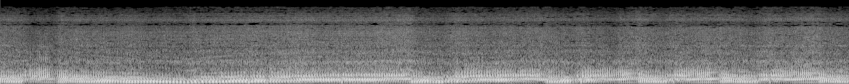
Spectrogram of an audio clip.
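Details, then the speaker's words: Bored-up Honda Scoopy scooter, engine rough after owner's home rebuild, reassembled with the upper cam chain tensioner blade correctly seated against the chain: smooth, even running with no top-end rattle or tapping; normal after repair. "coba kita hidupin Nah suaranya halus lagi ya sekarang ya tuh halus lagi"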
